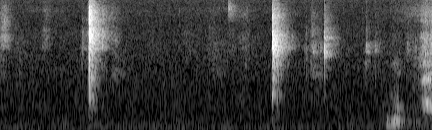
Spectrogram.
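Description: A plastic tool clicks and snaps.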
